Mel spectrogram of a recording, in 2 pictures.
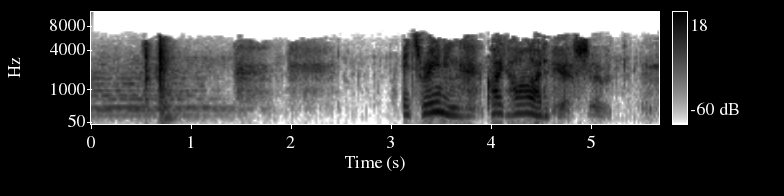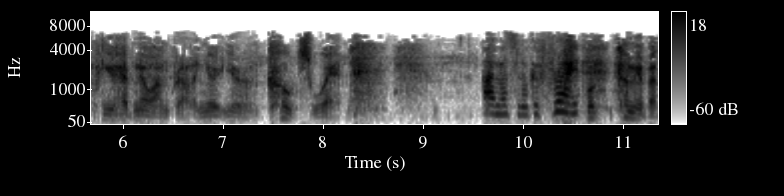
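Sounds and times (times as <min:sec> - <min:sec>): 
steady low tonal hum: 0:00.0 - 0:01.8
door closing: 0:00.5 - 0:01.1
speech: 0:03.1 - 0:08.4, 0:09.6 - 0:11.3.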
